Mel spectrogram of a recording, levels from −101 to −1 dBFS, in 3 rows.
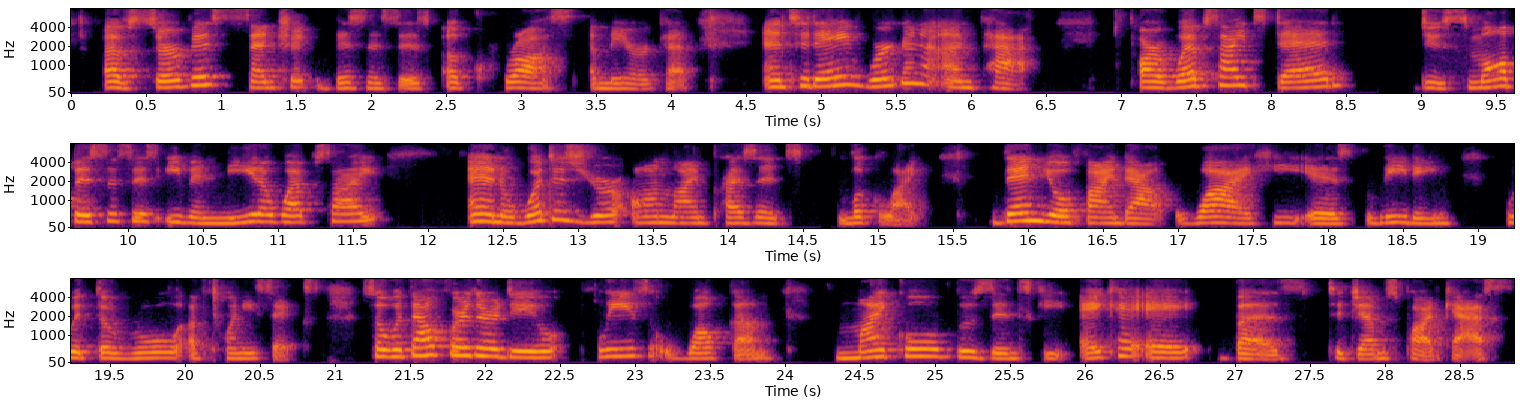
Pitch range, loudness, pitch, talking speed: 190-250 Hz, -27 LUFS, 210 Hz, 115 wpm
